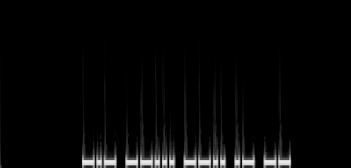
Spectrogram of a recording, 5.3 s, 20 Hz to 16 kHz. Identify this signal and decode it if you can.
Morse code, heard as a keyed tone, about 22 wpm, 700 Hz. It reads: K7ZAM
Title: USA Call Signs - 5 Characters - 4x Character Spacing - 22wpm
